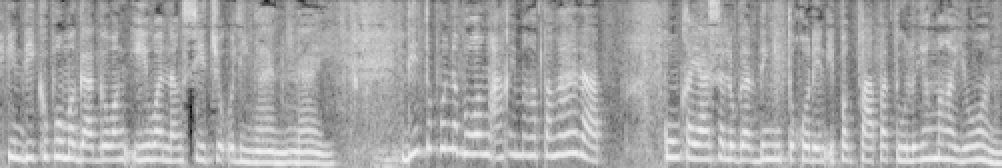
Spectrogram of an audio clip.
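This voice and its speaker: A woman's voice: a little high, normal speed, noisy background, lightly acted. A woman in her twenties playing a young accountant and devoted daughter in a Filipino radio drama, earnest and polite. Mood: reassuring. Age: 20s. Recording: radio drama with music behind.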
